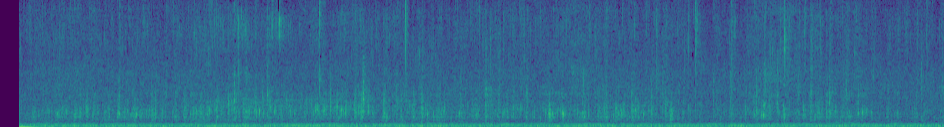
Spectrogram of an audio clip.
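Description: Pot of chicken and vermicelli noodle soup at a full boil: steady bubbling with many small pops, over a steady low hum.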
